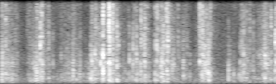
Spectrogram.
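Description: Small clear plastic zip-lock bag crinkling in the hands as a brass shim is taken out of it, a quick, irregular run of crackles.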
